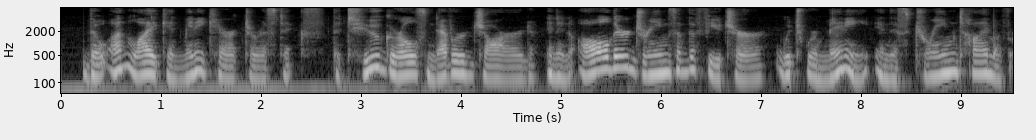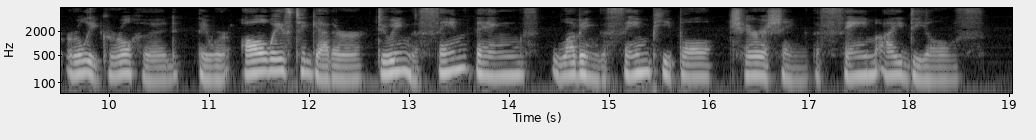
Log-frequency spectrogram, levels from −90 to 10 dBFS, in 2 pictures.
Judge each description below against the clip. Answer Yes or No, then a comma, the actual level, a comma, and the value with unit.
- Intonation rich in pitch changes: No, average, 4.8 semitones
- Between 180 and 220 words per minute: No, average, 150 wpm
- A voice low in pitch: No, medium, 155 Hz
